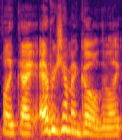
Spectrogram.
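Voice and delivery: ordinary talk, nothing marked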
